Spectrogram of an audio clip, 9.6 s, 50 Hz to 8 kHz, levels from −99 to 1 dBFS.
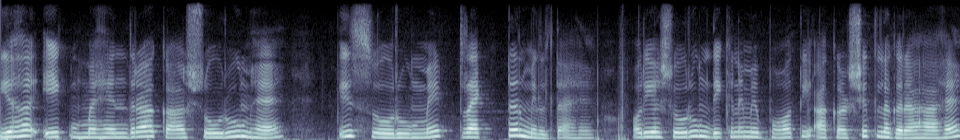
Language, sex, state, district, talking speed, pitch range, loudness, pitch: Hindi, female, Uttar Pradesh, Muzaffarnagar, 145 wpm, 225-275 Hz, -18 LUFS, 240 Hz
